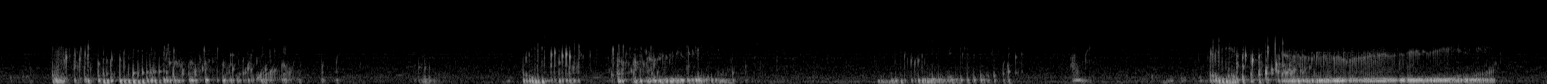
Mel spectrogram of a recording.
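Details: Stomach heard up close: several bursts of low rumbling, gurgling growls separated by quiet stretches; ordinary stomach growling (borborygmi).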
